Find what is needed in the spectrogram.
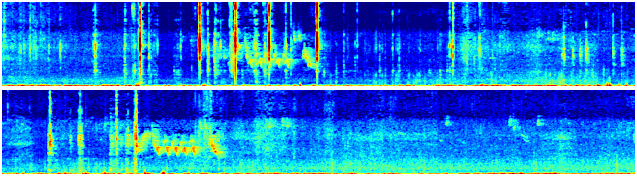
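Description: Light metal clicks and clinks as a folding BCB stove is handled and a metal camping kettle is set on it, over a steady low rumble. The clicks come thickest early on, and a brief run of ringing clinks comes about twelve seconds in.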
